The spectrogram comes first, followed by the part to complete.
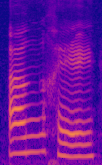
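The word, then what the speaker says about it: ángel: 발음이 좀 불편하잖아요 그러니까 자연스럽게 연결이 되면서 앙헬 앙헬 요렇게 가는 거예요 얘도 마찬가지죠 땅고 하려면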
